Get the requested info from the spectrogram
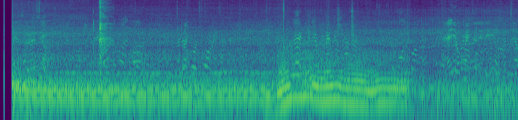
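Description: Tuned Toyota Supra's straight-six engine running loud and steady, then revved up sharply about halfway through and held at wavering high revs, as if for a launch. Its sound drops away sharply near the end.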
